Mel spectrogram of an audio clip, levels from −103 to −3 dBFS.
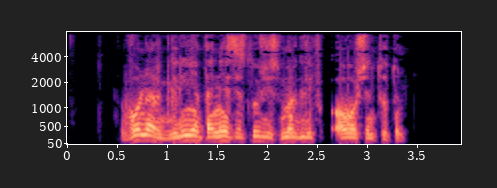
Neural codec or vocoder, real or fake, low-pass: none; real; 7.2 kHz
